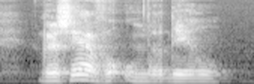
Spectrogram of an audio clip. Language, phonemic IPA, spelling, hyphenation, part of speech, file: Dutch, /rəˈzɛr.və.ɔn.dərˌdeːl/, reserveonderdeel, re‧ser‧ve‧on‧der‧deel, noun, Nl-reserveonderdeel.ogg
- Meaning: spare part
